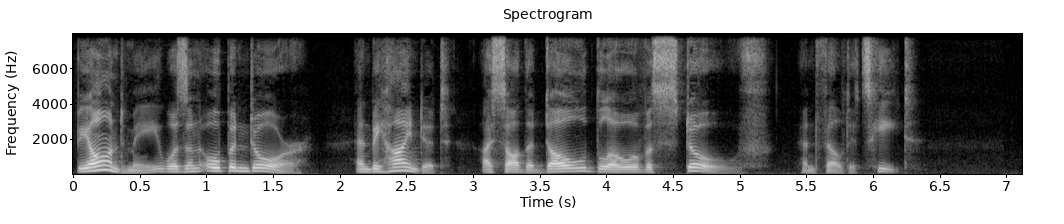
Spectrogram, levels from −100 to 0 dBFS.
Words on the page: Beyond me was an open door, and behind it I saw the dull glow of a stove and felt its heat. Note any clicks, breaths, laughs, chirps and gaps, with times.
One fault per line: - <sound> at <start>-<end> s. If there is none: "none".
none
